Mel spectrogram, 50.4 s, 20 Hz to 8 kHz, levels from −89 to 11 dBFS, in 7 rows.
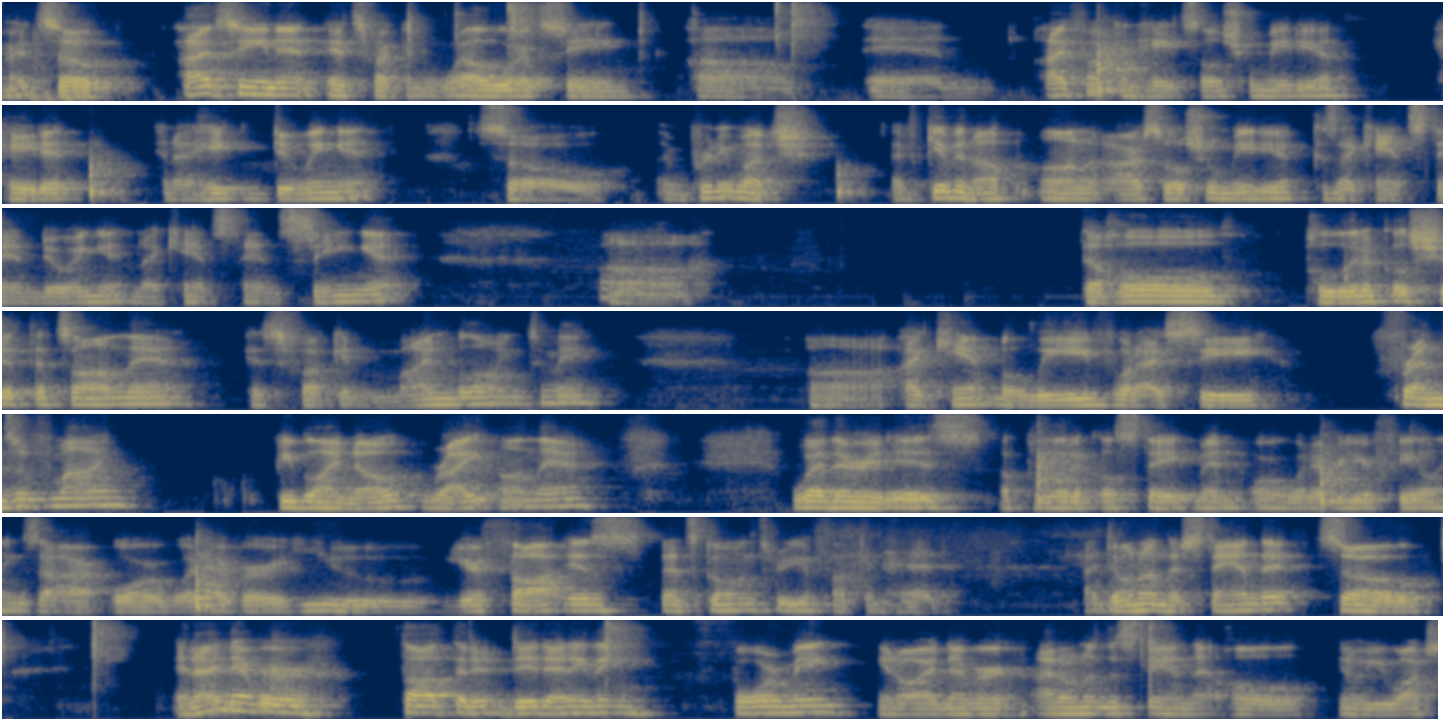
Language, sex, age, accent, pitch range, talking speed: English, male, 40-59, American, 115-140 Hz, 150 wpm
